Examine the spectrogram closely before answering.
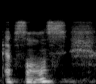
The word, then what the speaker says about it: absence: There are others, but absence seizures, or that's a French word, it actually is pronounced absence.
